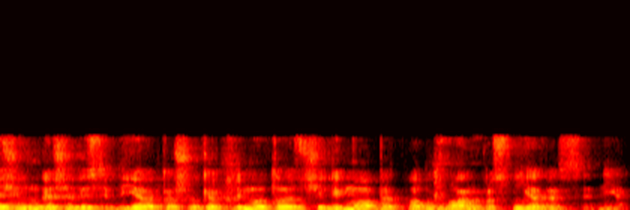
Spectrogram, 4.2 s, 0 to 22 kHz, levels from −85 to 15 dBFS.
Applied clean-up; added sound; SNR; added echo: neural mask model DeepFilterNet 3.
